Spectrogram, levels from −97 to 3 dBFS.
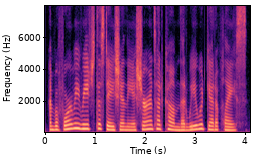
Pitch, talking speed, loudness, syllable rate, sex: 230 Hz, 235 wpm, -15 LUFS, 6.2 syllables/s, female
